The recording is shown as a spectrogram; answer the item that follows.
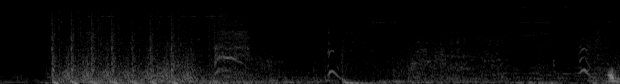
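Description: Video game gunfire crackles in dense, rapid bursts near the start, then thins into scattered shots and mechanical clicks and clatters, fairly close and loud, with no voices.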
